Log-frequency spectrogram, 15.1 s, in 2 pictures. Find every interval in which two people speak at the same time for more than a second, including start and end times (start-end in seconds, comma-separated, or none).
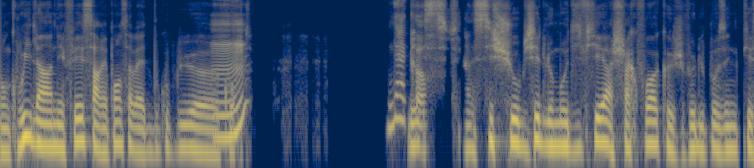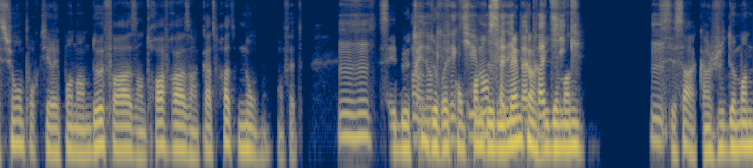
11.7-13.4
